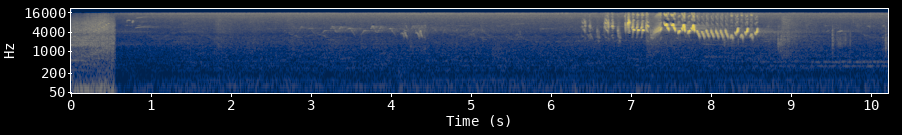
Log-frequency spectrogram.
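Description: Birds singing: a few faint high chirps, then a loud, rapid, high-pitched trilling song lasting about two seconds near the end. It opens with a low hum that cuts off abruptly about half a second in.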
